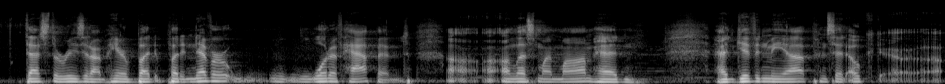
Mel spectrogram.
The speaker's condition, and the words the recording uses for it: Stuttering. And I think the stuttering is almost a gift that shows your humility and draws people in, and he's got you doing this.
